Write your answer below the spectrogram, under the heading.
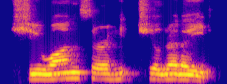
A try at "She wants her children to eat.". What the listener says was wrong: Can you see that? You have a perfect pronunciation.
